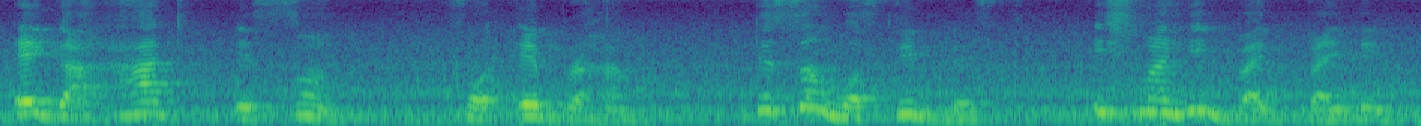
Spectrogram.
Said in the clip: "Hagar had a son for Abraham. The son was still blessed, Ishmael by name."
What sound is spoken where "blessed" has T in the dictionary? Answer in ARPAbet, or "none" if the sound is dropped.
T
